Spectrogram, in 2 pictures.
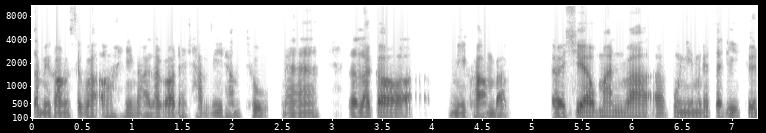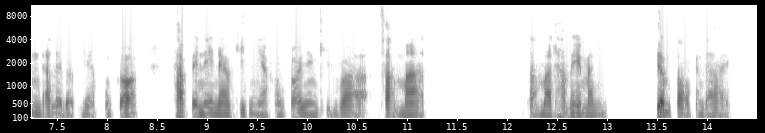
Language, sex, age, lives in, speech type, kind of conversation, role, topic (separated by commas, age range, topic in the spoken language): Thai, male, 30-34, Thailand, conversation, unstructured, none, คุณเคยรู้สึกไหมว่าศาสนาทำให้คนในสังคมแบ่งแยกกัน?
